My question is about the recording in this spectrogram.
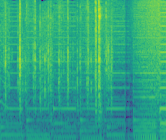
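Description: Computer keyboard typing sound effect, a quick irregular run of key clicks, over background music that swells louder near the end.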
